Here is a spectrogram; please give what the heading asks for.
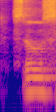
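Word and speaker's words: snus: so let's see snooze snooze is awesome it's spelled s-n-u-s just FYI both of you snooze don't don't put it like as if it's a snooze button on them alarm clock you know like I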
